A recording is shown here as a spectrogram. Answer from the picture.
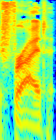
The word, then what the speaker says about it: Fried: No, it's actually Fried, F-R-I-E. – Friedman? – Oh, okay, cool. – Yeah, it's German. You pronounce the second letter.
